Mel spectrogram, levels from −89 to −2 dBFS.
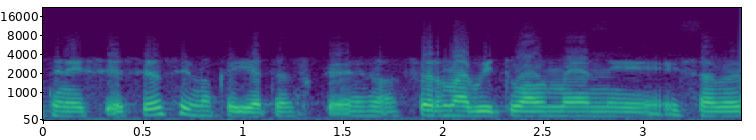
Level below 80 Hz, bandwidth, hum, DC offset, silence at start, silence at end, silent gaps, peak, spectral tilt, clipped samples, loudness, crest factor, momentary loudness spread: -62 dBFS; 13.5 kHz; none; under 0.1%; 0 s; 0 s; none; -20 dBFS; -6.5 dB/octave; under 0.1%; -33 LUFS; 12 dB; 5 LU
